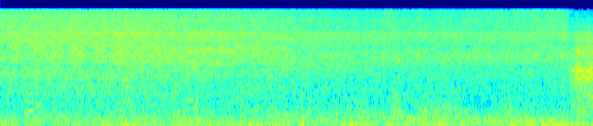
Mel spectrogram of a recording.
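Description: Car-wash pressure-washer wand spraying a high-pressure water jet onto a car's hood, a steady hiss of water rinsing off the soap.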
